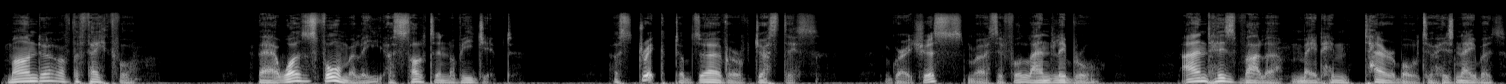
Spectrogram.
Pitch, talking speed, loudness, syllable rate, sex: 100 Hz, 115 wpm, -21 LUFS, 4.4 syllables/s, male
